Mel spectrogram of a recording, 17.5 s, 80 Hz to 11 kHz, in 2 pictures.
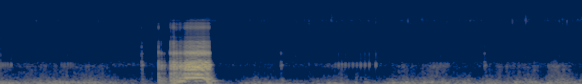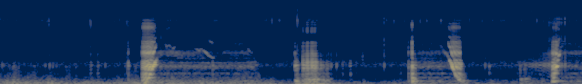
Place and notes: Creaking tree 2 bass vibrations and groans, Vogelsang, Zehdenick, Germany - Creaking tree internal bass vibrations and groans heard with contact mic
The contact mics are simple self made piezos, but using TritonAudio BigAmp Piezo pre-amplifiers, which are very effective. They reveal bass frequencies that previously I had no idea were there.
